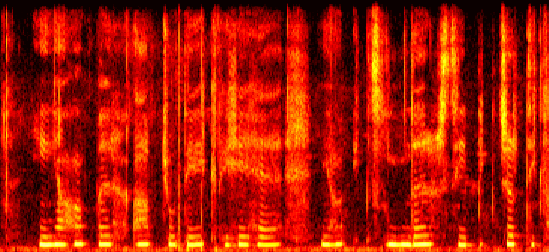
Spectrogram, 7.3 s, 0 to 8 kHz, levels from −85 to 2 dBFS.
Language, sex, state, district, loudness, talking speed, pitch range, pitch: Hindi, female, Himachal Pradesh, Shimla, -16 LUFS, 105 wpm, 255-270 Hz, 260 Hz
